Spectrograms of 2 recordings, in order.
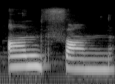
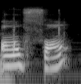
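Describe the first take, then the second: First: An N consonant is audibly pronounced. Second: Only nasal vowels, with no audible N. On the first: The speaker calls it wrong. "ils vont avoir envie de dire" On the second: The speaker calls it right. "un mot avec deux sons nasaux"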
